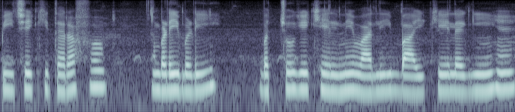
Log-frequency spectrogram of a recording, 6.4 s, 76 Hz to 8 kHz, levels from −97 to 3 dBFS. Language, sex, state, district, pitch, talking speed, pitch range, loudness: Hindi, female, Uttar Pradesh, Lucknow, 185 Hz, 110 wpm, 180-195 Hz, -19 LUFS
